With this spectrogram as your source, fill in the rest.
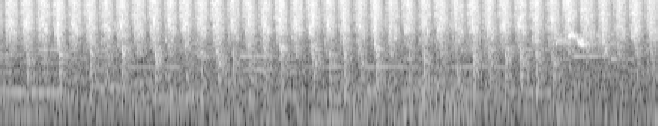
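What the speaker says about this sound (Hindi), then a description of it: "Just rub your both palm" Two palms rub briskly together in a fast, even back-and-forth rhythm, a soft continuous friction hiss that pulses quickly and stays faint and close throughout.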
